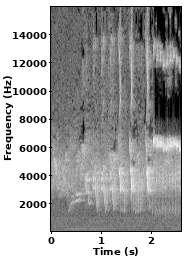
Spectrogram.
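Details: A pet canary, singing with other birds outside the window, gives a quick series of sharp descending chirps, rising in loudness, over a faint low hum.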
